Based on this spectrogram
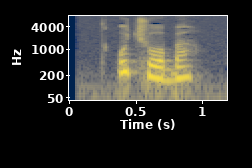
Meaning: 1. studies, learning 2. study, training, drill
- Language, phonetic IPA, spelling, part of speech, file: Russian, [ʊˈt͡ɕɵbə], учёба, noun, Ru-учёба.ogg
